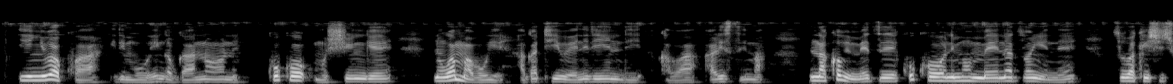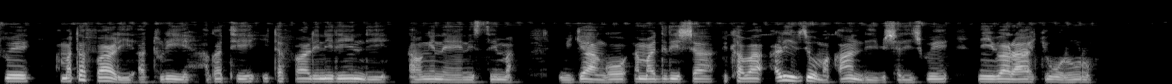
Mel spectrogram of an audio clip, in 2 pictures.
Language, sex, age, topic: Rundi, male, 25-35, education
